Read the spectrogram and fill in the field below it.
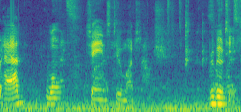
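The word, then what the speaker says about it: Roboute: It's Robute. I made 2 of them. Maybe? It is. That's what they've officially pronounced it as in some of their promotional work.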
